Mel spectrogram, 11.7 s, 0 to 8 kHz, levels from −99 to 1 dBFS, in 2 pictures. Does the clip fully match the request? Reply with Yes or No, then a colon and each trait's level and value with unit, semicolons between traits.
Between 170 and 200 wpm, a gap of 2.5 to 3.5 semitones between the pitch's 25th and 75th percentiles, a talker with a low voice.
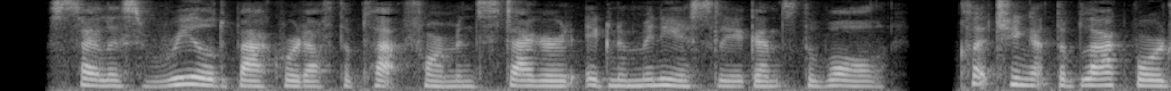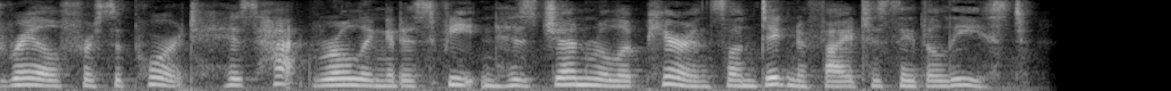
No: average, 175 wpm; average, 2.8 semitones; medium, 185 Hz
